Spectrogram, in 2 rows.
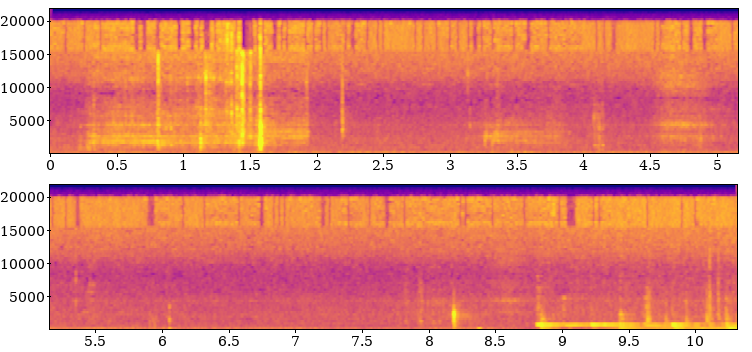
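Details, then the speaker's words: Bose AWRCC1 radio CD player after recapping boards to fix skipping and clicking, started cold: quiet spin-up without clicking, then steady music; disc reads normally. "reading. No more clicks."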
